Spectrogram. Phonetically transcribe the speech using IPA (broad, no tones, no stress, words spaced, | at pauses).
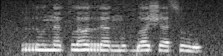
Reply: runɜklʌ rɜŋ͡muɡ͡bʌ ʃɜsu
